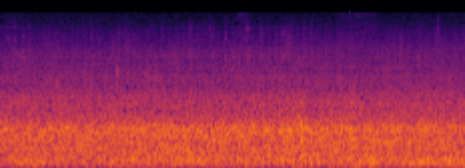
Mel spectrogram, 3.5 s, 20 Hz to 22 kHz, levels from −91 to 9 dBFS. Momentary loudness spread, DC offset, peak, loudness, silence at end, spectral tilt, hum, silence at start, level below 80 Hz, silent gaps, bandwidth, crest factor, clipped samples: 2 LU; under 0.1%; -6 dBFS; -21 LUFS; 0 s; -6.5 dB/octave; none; 0 s; -52 dBFS; none; 16 kHz; 14 dB; under 0.1%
